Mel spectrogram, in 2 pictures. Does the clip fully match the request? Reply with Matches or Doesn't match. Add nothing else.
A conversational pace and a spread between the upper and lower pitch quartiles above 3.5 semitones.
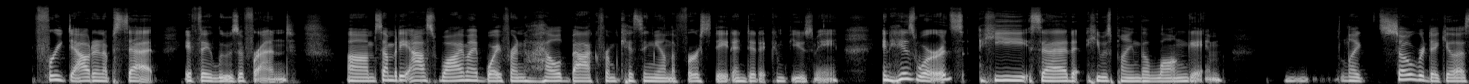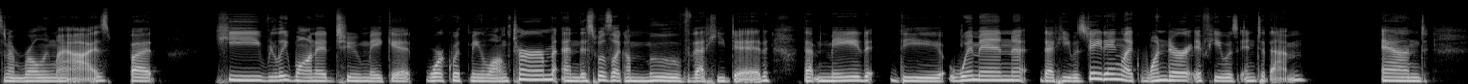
Doesn't match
